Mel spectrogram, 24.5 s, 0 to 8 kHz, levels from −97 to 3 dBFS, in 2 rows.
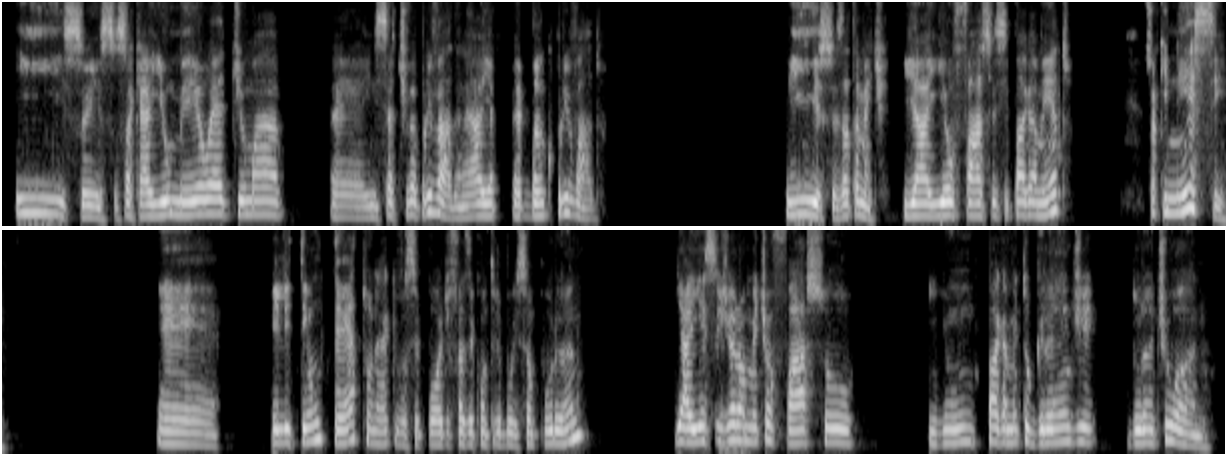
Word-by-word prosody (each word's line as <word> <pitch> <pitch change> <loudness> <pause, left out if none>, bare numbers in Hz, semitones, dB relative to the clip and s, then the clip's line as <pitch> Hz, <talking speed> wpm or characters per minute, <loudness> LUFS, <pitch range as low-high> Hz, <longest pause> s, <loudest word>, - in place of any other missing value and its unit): Isso, 190 -5 0
isso, 135 -3 0
só 165 +4 +1
que 155 - -3
aí 155 +2 +4
o 175 - +5
meu 175 +1 +3
é 185 -1 +4
de 175 +1 -5
uma, 180 -1 0 0.5
eh, 145 -1 -7
iniciativa 170 +4 -1
privada, 155 -11 0
né, 145 +2 -4
aí 160 +1 +3
é - - -7
é 155 - -1
banco 160 +2 -1
privado. 160 - -4 1.8
Isso, 170 -3 +4
exatamente, 160 -4 -2
e 160 +1 +4
aí 160 0 +5
eu 170 0 +8
faço 160 0 0
esse 165 - -2
pagamento, 170 +6 0 0.7
só - - -3
que 210 - -1
nesse 195 - +4 1.5
eh, 155 -4 -2 0.5
ele 345 +1 +2
tem 180 - 0
um 210 +3 +2
teto, 195 -1 -2
né, 160 -1 -6
que 165 - -14
você 145 -3 -6
pode 155 0 -3
fazer 155 +2 -3
contribuição 150 -1 -6
por 165 +3 -2
ano. 200 +11 +1 0.9
E 195 - +3
aí 180 +1 +6
esse, 190 0 -1
geralmente, 195 +1 0
eu 210 - -1
faço 170 0 0 0.7
em 160 - -6
um 180 +2 -1
pagamento 180 -1 0
grande 180 +2 0 0.3
durante 170 +3 0
o 195 -2 +3
ano 135 -8 -3
170 Hz, 135 wpm, -23 LUFS, 155-185 Hz, 1.8 s, eu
